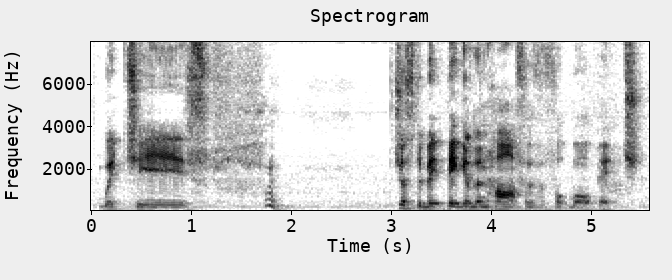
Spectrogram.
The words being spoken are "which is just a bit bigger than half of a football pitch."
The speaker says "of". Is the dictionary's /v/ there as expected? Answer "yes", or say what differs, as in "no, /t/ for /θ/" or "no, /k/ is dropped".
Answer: yes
